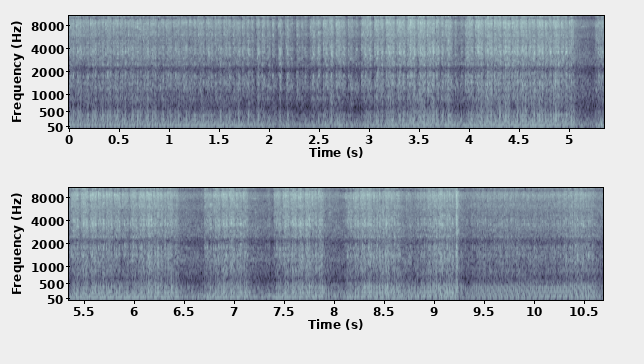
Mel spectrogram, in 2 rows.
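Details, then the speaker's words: 1969 Mustang V8 that sat 15 years, just after a new solenoid and voltage regulator. Rough, lumpy idle with dips and pops: a definite misfire. Owner suspects timing is slightly off, causing spit-back, and thinks new plugs and plug wires may fix it. "I think timing may be off a little bit the reason you're spitting back but it still has a definite Miss we'll get it figured out"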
